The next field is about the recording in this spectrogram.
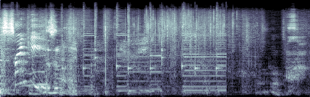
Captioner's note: paper tearing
